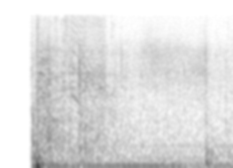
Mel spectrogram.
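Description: Refrigerator door pulled open: a sudden thud with a glassy rattle from the bottles and jars in the door shelves, then a low hum that fades out near the end.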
